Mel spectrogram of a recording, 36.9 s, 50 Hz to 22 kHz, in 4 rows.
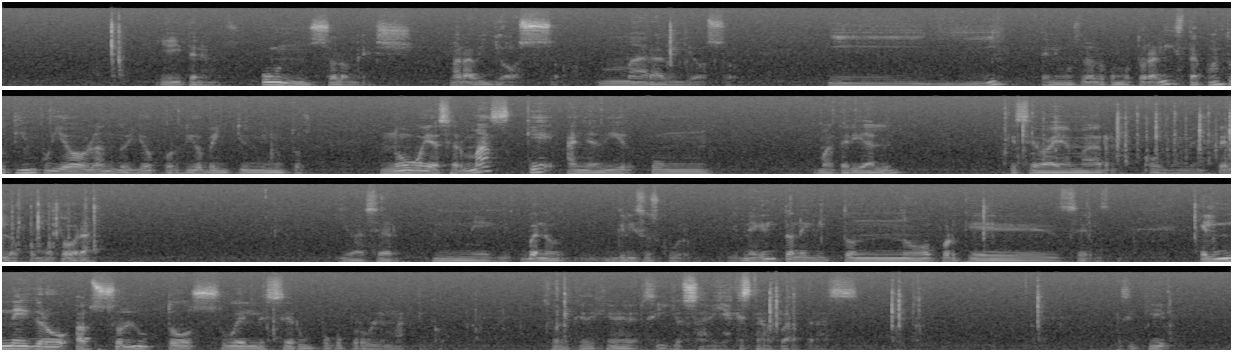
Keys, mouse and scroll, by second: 0.8 Tab, 2.2-2.5 scroll down 2, 2.8-5.0 middle drag, 5.0 Tab, 5.3-7.6 middle drag, 7.8 scroll down 2, 9.5 click, 10.4 click, 12.4 click, 13.6 click, 15.3 click, 16.7 Home, 16.9 shift+End, 17.3-19.3 typing, 21.2 click, 22.2-24.5 drag, 25.4 scroll down 1, 25.8 shift+middle click, 27.3 s, 29.5 click, 31.7 KP_1, 33.6 alt+Tab, 34.5 alt+Tab, 35.2 scroll up 2, 35.5 shift+middle click.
